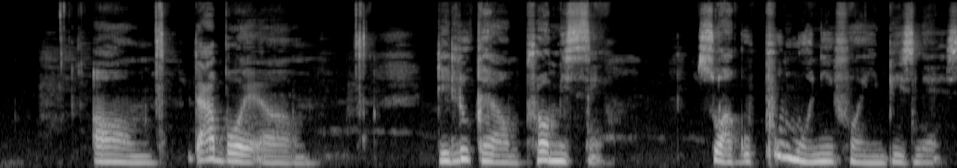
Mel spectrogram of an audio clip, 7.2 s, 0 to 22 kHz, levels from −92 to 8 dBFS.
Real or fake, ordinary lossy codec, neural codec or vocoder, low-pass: fake; none; vocoder, 48 kHz, 128 mel bands, Vocos; none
